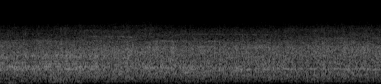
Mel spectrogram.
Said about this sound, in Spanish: A este gran Papa de la modernidad lo saludamos con un aplauso todos.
